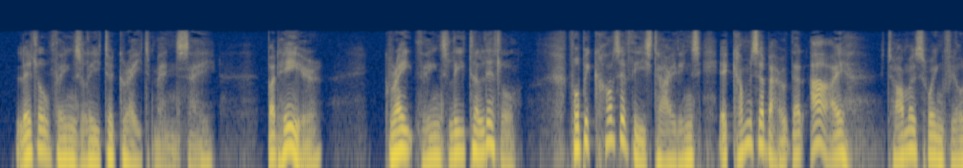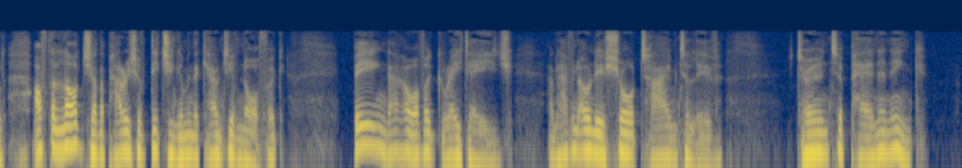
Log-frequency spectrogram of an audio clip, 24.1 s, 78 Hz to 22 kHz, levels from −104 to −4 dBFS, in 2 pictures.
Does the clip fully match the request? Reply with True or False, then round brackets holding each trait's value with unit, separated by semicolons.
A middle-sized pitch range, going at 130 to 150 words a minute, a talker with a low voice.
True (4.7 semitones; 145 wpm; 115 Hz)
